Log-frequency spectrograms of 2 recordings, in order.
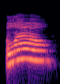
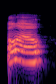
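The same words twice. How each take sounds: First: Lightly voiced little elephant girl, high; a young calf greeting brightly; small clear voice. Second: Said in the usual way. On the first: A narrator's reading. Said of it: "says a small, clear voice". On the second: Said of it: "I say".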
